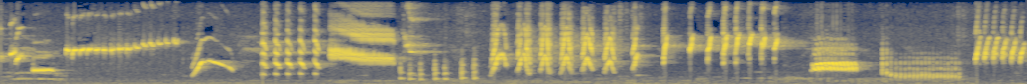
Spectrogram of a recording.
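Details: Asian pied starling song for training and luring young starlings: a rich mix of sustained whistles, a drooping slur, trilled rattles, rapid ticking series and nasal squawky notes, delivered continuously and loudly against silence.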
